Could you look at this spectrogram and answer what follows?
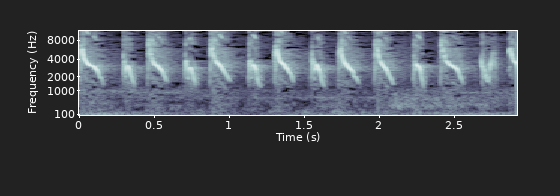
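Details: Agitated bar-winged prinia calling to challenge a rival: bright, high notes that each slide steeply downward, repeated quickly and evenly with no pauses.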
